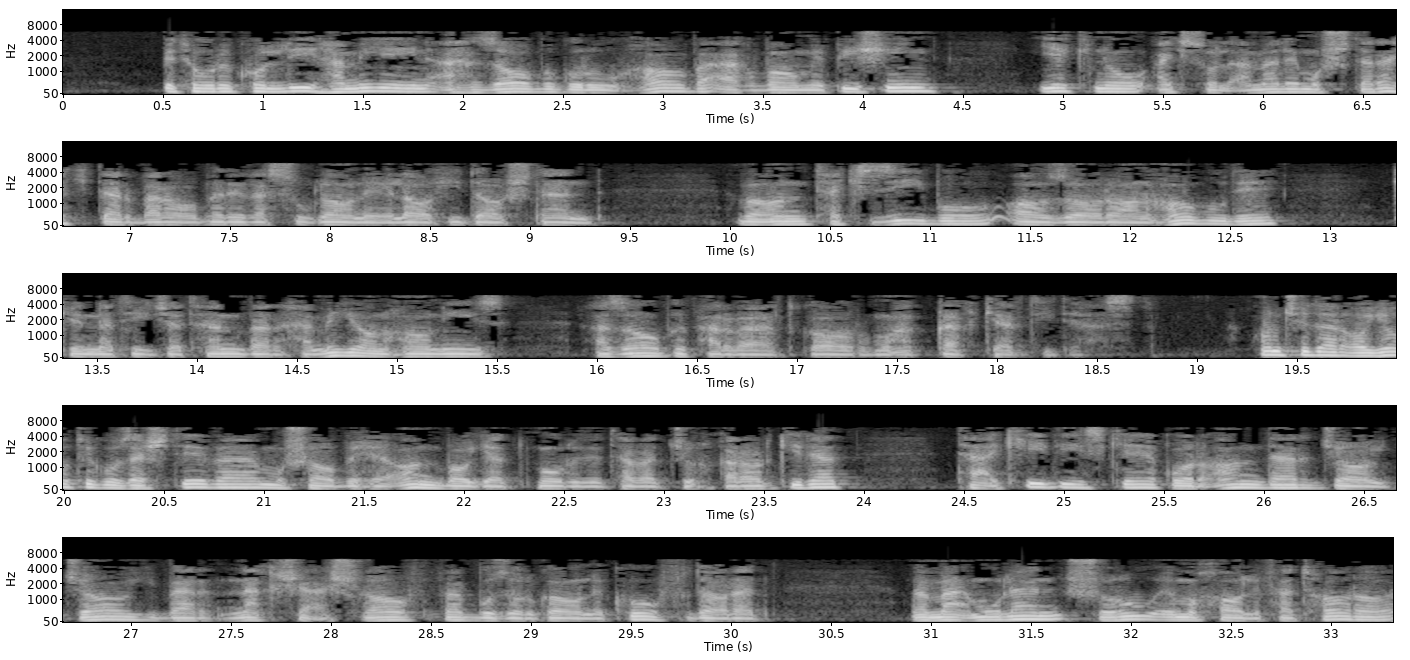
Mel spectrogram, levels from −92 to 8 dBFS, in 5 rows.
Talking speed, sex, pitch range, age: 130 wpm, male, 100-130 Hz, 50-69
